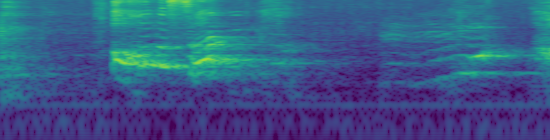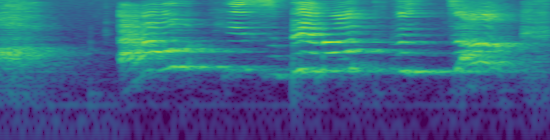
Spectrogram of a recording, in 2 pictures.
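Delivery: very high, fast, laughing rush; excited climax. A narrator's reading. Storyteller revealing the duck spat out, high and laughing. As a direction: race to the punchline with glee.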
